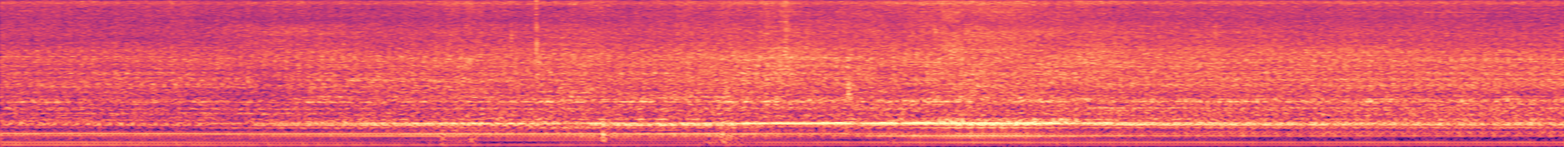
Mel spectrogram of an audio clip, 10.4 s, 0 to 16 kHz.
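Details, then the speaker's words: Smart 451 petrol bought non-running from Copart, just started after fitting a spare starter motor, run about 30 seconds: steady even idle, smooth low hum, no misses, knocks or rattles; sounds normal. "I'm happy. Can you tell I'm happy? it actually sounds alright. So I won't leave it running too long"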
